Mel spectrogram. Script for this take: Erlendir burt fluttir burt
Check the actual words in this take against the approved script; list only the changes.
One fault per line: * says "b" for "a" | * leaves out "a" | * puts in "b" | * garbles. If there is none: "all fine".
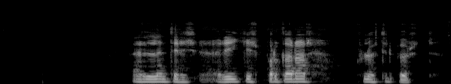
* says "ríkisborgarar" for "burt"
